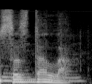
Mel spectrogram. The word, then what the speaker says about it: создала: Ну, а в женском по-прежнему ударение на последнее. А в женском «создала». Да.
